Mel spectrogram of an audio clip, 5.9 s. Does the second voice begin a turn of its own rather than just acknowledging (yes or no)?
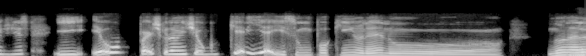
no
